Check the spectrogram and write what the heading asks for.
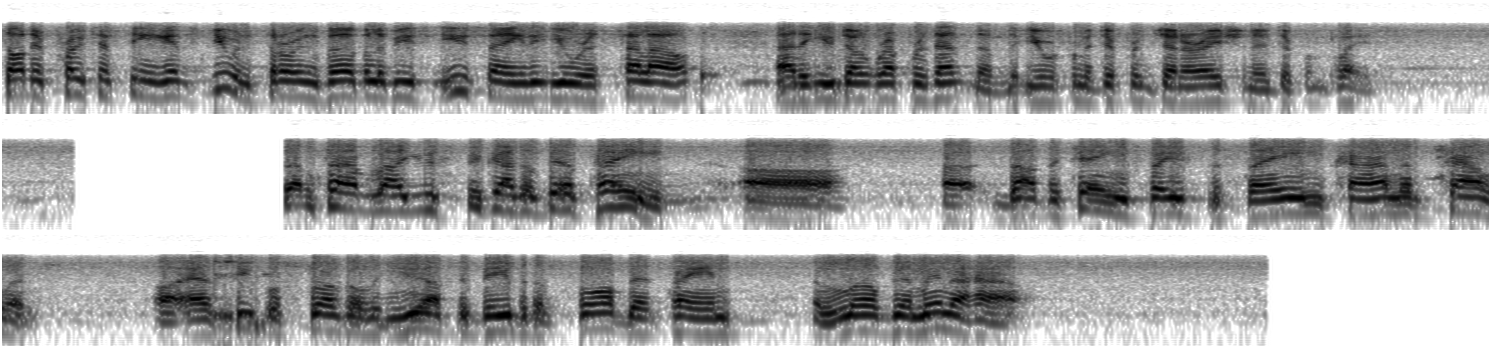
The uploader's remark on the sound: as well as your phone calls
